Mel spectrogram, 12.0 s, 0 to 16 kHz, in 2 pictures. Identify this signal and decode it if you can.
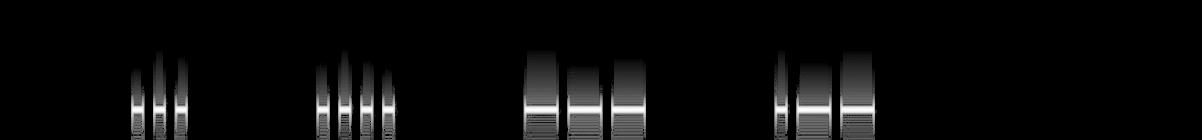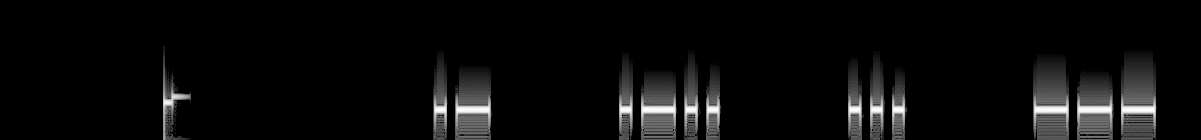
Morse code, heard as a keyed tone, about 22 wpm, spaced as for 10 wpm, 700 Hz. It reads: SHOW ALSO
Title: 4x Character Spacing - Top 200 Words - 22wpm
